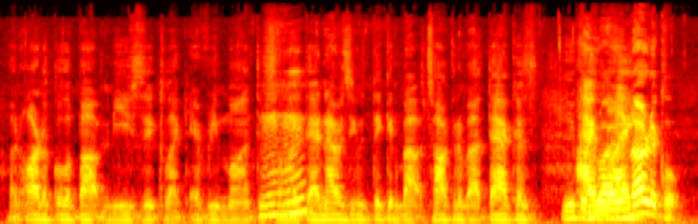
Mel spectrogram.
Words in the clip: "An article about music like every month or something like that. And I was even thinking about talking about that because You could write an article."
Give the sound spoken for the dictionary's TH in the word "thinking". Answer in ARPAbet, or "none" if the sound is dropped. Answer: TH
